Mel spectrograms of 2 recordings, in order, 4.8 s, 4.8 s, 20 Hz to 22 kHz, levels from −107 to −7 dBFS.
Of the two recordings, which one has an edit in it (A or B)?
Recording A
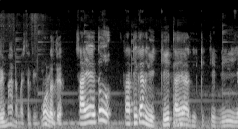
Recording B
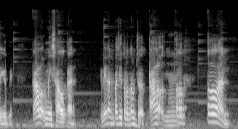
A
